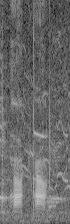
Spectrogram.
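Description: canada geese honking

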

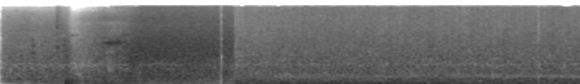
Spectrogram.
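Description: rocket engine launch roar

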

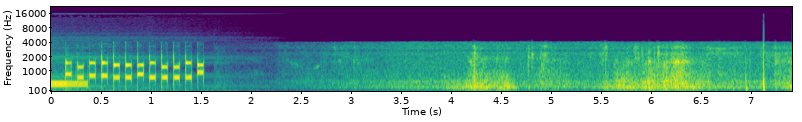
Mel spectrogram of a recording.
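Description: telephone dialing tones

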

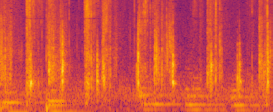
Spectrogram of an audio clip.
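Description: knocking on a door

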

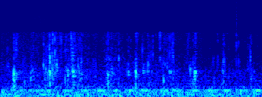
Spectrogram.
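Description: horse hooves clip-clopping

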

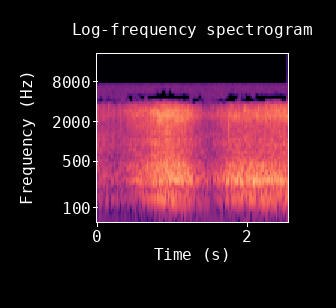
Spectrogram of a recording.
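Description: small airplane engine running

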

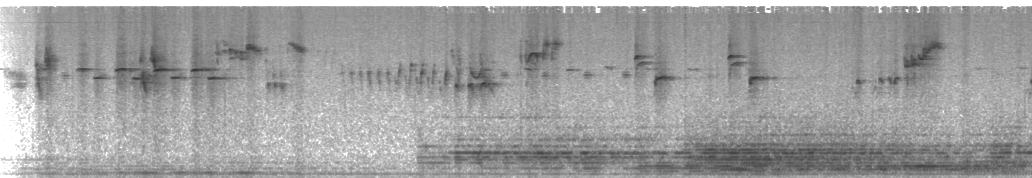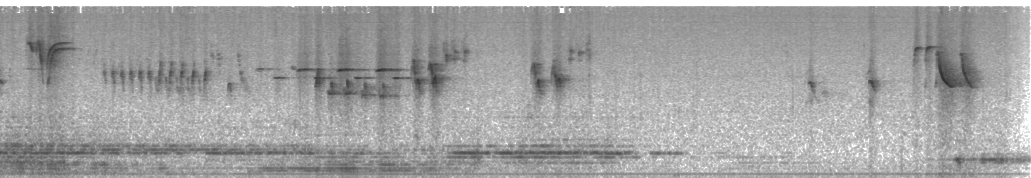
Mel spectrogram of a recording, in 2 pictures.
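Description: small birds chirping

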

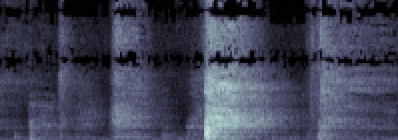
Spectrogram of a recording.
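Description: sneeze

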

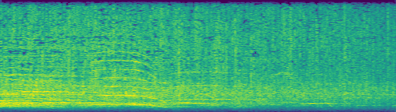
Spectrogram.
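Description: audience cheering and applause

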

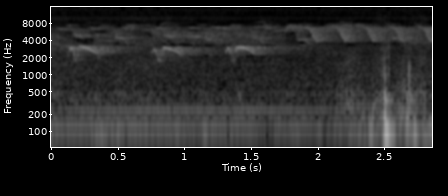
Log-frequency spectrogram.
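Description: song thrush singing

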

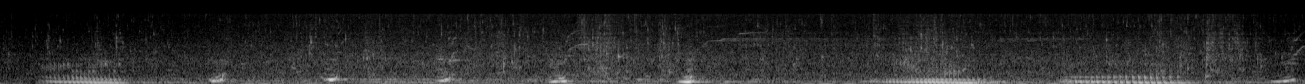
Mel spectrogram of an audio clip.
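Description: humpback whale underwater vocalizations

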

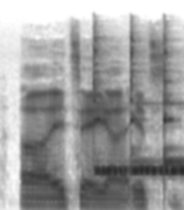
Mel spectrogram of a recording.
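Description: cowbell being struck

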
